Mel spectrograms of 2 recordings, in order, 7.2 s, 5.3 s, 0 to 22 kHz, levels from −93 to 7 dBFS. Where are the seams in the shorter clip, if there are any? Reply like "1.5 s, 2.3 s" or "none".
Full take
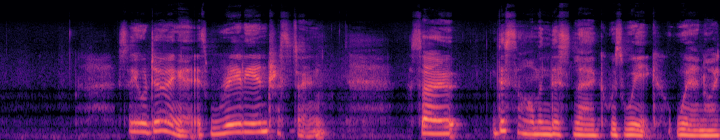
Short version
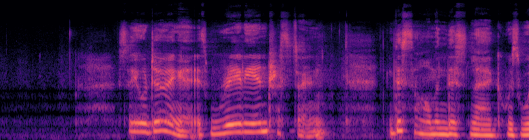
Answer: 3.7 s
